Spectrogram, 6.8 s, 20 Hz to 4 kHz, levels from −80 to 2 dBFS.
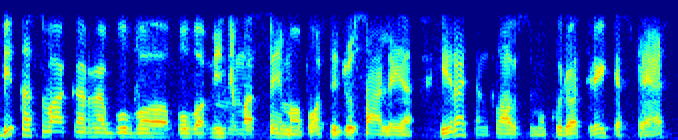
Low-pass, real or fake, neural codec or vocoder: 3.6 kHz; real; none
